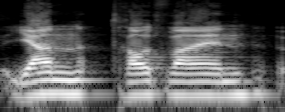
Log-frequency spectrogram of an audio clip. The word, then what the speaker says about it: Jan Trautwein: Yeah, the German way is Jan Trautwein, but like I just mentioned to you before we started recording, I'm happy with all variations.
